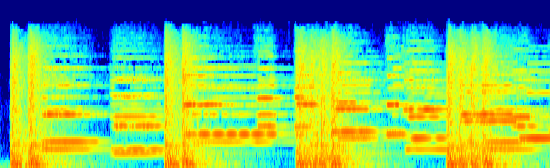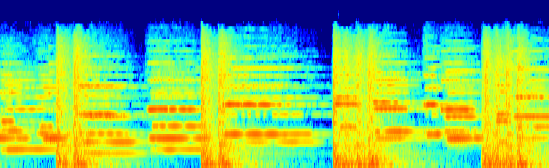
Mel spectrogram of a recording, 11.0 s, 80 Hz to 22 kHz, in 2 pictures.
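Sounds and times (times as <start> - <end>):
heavy drum strokes: 0.0 - 0.7
Spanish royalist military band playing a stately march: 0.0 - 10.9.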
